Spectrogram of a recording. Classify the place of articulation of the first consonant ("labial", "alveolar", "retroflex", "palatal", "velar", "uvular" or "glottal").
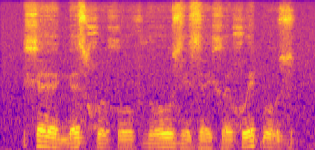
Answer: velar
